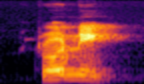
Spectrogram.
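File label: "kronik", Malay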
